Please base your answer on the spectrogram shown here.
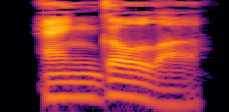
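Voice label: "angola", English; gcompris; geography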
